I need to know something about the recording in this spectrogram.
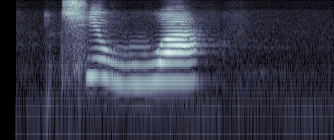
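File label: "qing wa", Mandarin Chinese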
